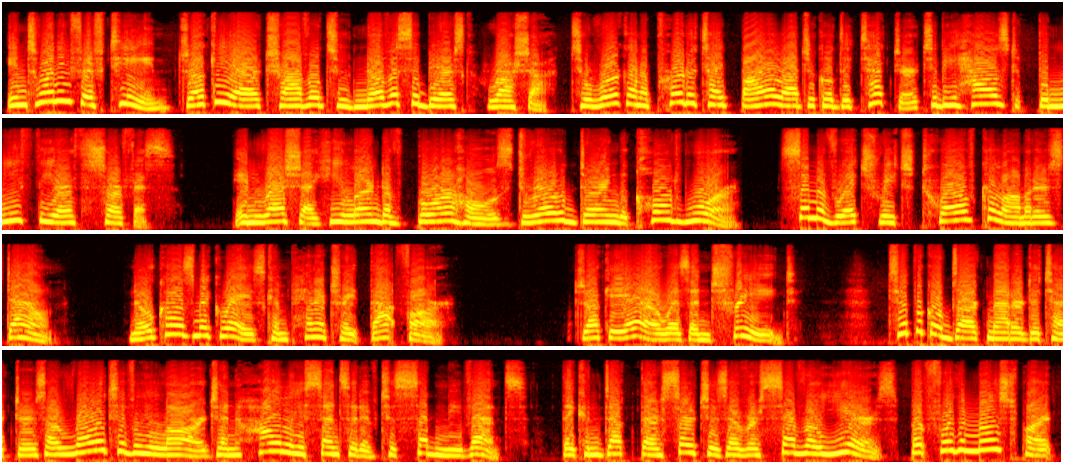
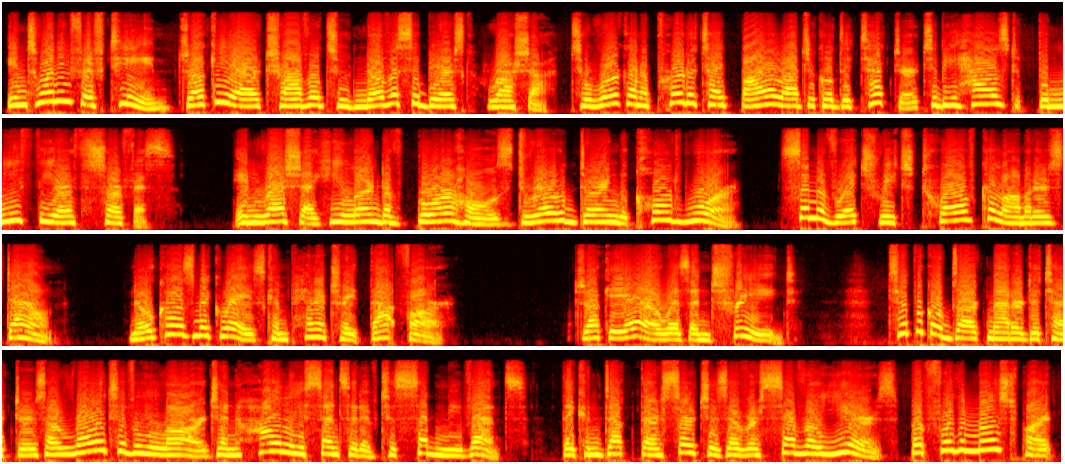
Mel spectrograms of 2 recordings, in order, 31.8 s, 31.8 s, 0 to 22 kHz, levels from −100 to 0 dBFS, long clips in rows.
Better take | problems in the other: neither | distortion; heavy; 6 dB below the speech; the same in both

